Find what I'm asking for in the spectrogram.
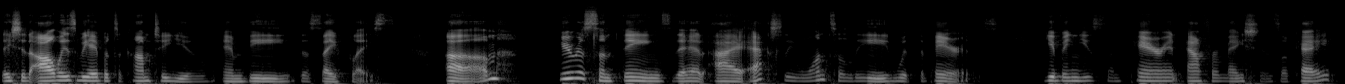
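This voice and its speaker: Low-voiced woman giving earnest parenting advice. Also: measured pace, a bit bright, smooth. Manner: preachy, emphatic, colloquial, acts out kids' voices. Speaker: parenting talk host.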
